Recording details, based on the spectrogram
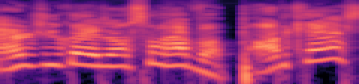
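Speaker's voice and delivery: ordinary delivery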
